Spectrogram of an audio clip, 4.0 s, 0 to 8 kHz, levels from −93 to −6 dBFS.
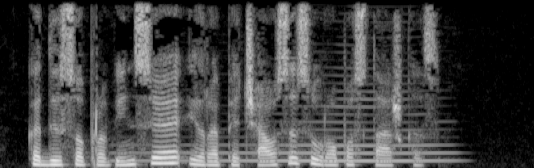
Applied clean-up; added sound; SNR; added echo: none; Wind instrument, woodwind instrument; 16 dB; none.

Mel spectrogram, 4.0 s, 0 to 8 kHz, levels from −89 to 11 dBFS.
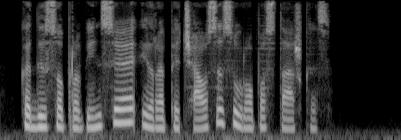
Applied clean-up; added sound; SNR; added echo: neural diffusion model UNIVERSE++.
